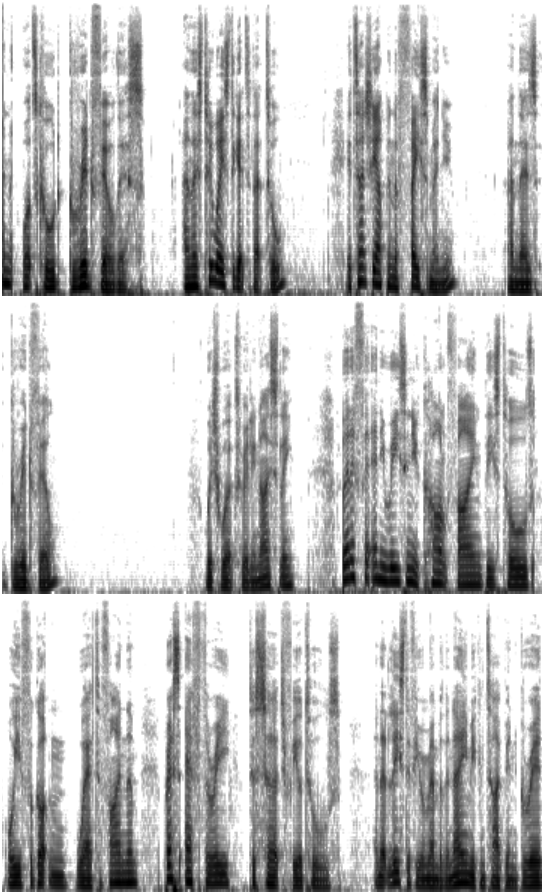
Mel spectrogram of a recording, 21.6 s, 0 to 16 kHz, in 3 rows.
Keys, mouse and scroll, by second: 5.3-8.2 drag, 16.6 F3.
